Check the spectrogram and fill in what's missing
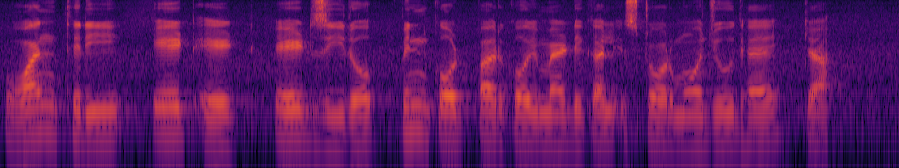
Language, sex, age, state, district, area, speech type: Urdu, male, 30-45, Delhi, Central Delhi, urban, read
